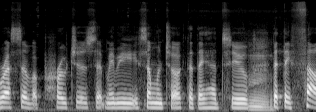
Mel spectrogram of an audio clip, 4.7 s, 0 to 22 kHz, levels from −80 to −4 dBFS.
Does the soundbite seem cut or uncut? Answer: uncut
